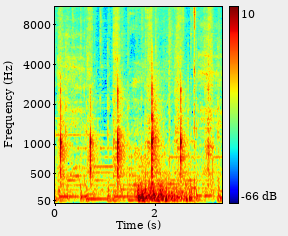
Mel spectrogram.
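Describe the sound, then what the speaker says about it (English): A knife julienning a red onion into thin strips on a cutting board, a steady series of crisp close chops about every half second, with soft board knocks between them. "We're just going to cut into thin little strips."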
